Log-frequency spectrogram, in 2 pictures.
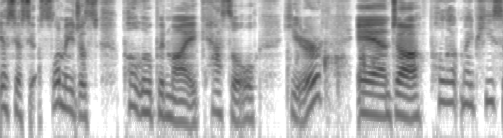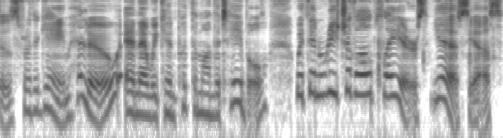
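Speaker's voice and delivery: all-official, formal voice. Showing how players sound sitting down at the game table, official game-table voice. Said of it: "that's how I sound all official".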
